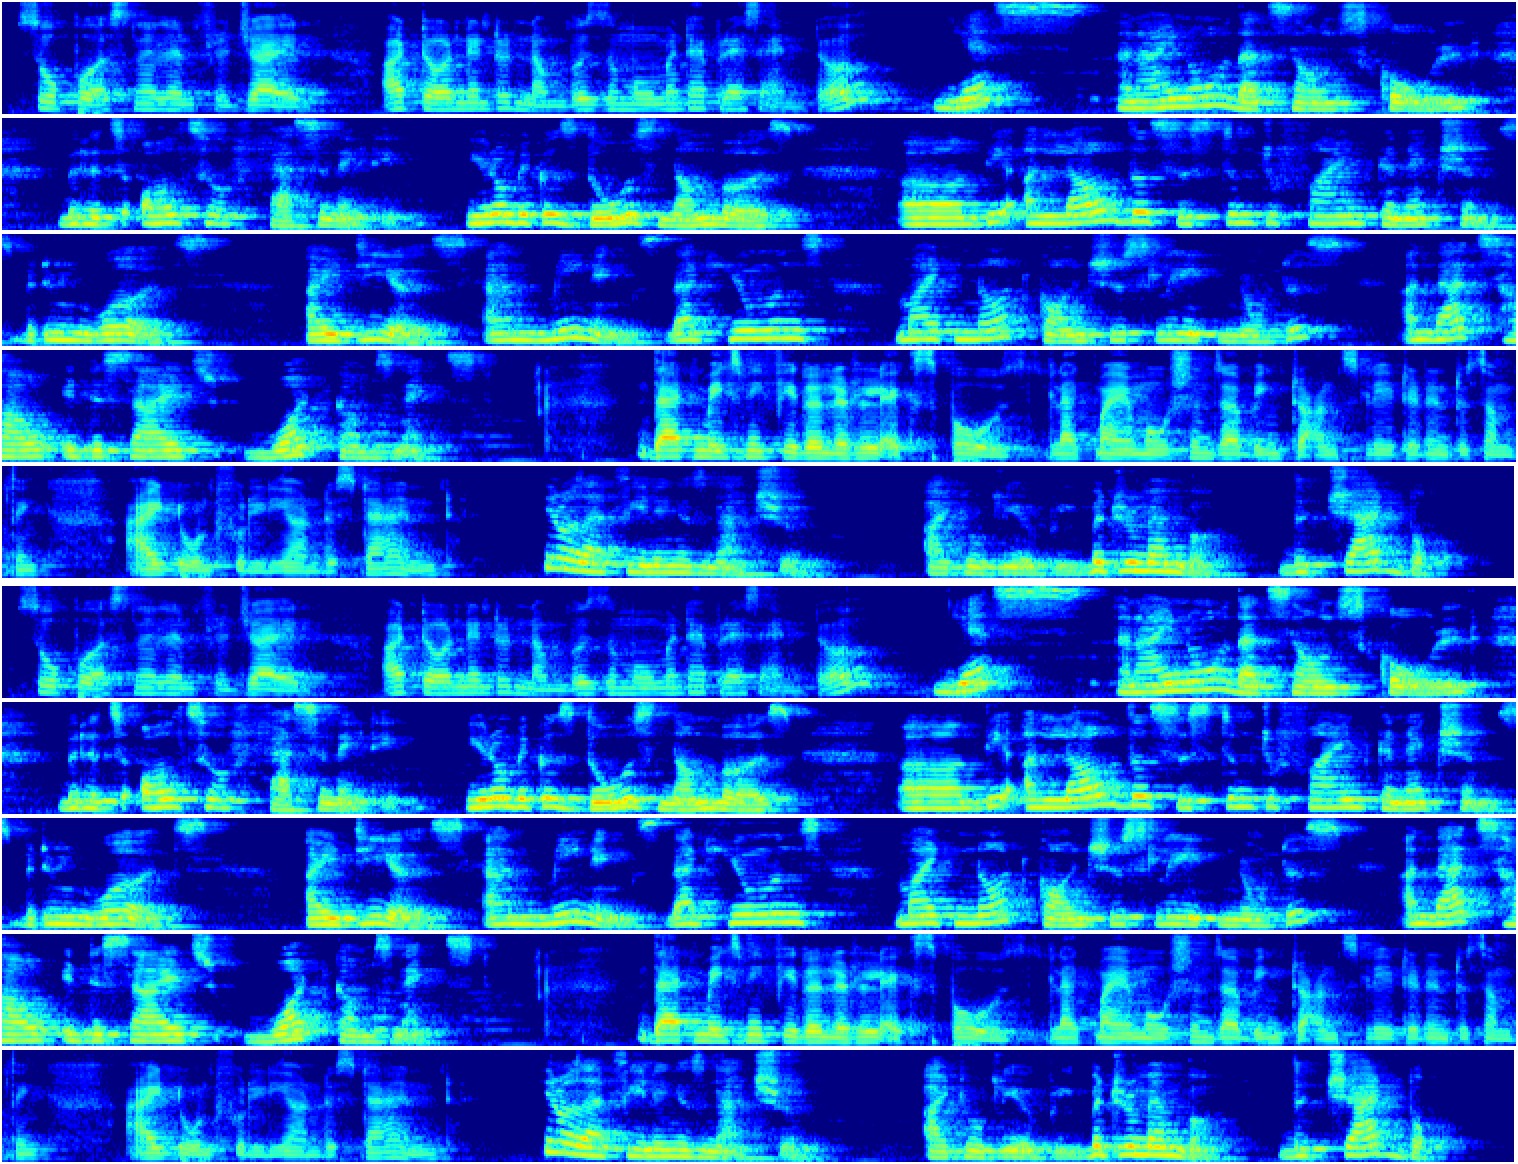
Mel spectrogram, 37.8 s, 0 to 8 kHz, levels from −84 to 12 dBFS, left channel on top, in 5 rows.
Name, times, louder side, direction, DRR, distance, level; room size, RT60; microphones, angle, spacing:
voice 1, 0.1-1.6 1.9-4.5 25.4-32.5, left 1 dB, 15° left, 1.4 m, -35 dB
voice 2, 4.7-9.5 9.9-11.5 12.0-16.1 16.7-19.2 19.6-21.8 22.1-25.1 33.0-34.4 34.9-36.4 36.7-37.4, right 1 dB, 75° right, 2.8 m, -28 dB
15.5 x 14.0 x 4.3 m
head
